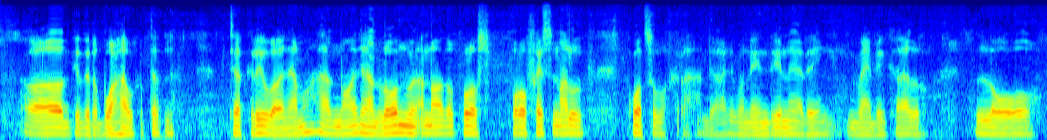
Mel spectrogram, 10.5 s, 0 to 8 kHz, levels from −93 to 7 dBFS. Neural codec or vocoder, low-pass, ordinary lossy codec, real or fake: codec, 16 kHz in and 24 kHz out, 0.8 kbps, FocalCodec, streaming, 65536 codes; 7.2 kHz; none; fake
